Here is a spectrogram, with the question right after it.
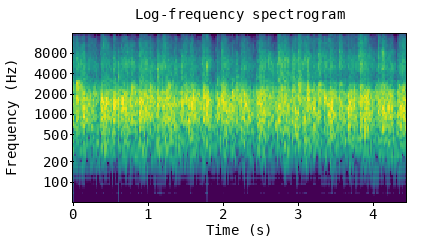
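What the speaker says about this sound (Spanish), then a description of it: "Fuerte aplauso, Señor," Strong congregational applause in a church during a charismatic worship gathering, dense and even clapping from many hands, close and sustained throughout.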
